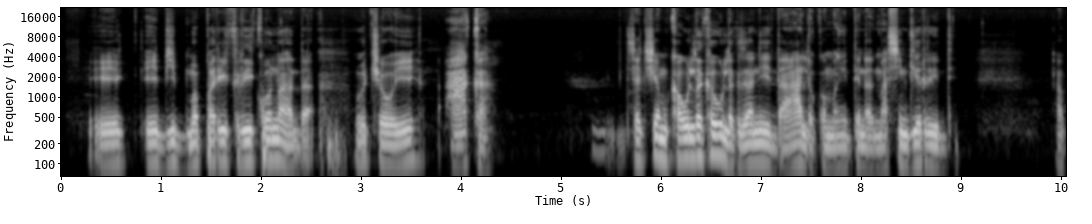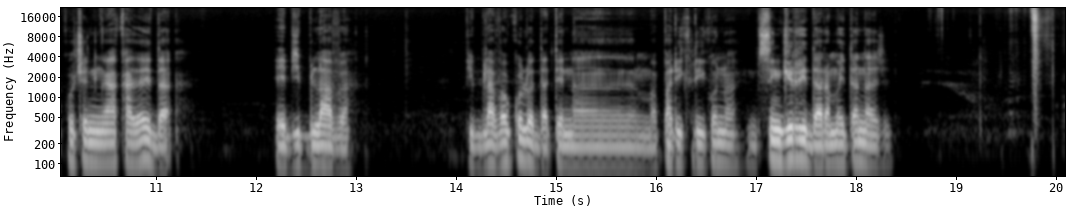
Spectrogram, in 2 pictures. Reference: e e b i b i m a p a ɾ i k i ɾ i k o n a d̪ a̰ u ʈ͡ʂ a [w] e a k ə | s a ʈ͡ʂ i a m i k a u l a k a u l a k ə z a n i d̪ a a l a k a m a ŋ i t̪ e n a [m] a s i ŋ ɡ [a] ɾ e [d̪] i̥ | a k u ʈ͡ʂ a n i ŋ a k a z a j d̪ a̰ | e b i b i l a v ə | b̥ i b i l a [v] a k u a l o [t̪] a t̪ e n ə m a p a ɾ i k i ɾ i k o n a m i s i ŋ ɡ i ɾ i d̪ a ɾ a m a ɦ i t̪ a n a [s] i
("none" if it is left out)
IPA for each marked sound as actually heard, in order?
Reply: w, m, i, d̪, v, d̪, z

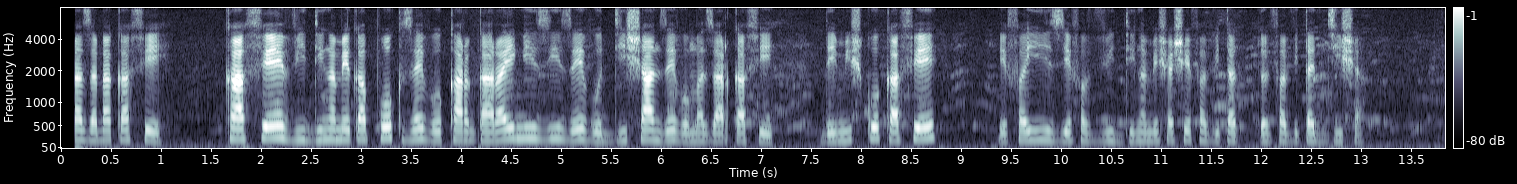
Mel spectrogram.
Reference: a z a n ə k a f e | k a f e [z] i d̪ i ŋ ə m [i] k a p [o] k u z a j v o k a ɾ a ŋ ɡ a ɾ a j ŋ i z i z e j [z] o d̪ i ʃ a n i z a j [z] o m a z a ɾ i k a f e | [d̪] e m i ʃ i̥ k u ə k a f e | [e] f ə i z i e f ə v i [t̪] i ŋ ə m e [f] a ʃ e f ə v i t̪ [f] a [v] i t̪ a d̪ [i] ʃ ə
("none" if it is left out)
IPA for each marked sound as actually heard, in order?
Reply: v, e, o, v, v, d̪, e, d̪, ʃ, f, v, i

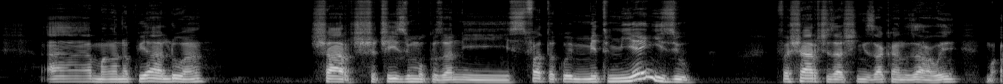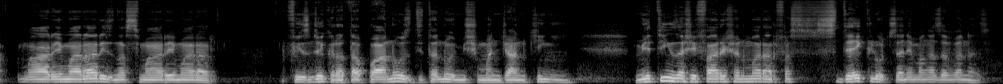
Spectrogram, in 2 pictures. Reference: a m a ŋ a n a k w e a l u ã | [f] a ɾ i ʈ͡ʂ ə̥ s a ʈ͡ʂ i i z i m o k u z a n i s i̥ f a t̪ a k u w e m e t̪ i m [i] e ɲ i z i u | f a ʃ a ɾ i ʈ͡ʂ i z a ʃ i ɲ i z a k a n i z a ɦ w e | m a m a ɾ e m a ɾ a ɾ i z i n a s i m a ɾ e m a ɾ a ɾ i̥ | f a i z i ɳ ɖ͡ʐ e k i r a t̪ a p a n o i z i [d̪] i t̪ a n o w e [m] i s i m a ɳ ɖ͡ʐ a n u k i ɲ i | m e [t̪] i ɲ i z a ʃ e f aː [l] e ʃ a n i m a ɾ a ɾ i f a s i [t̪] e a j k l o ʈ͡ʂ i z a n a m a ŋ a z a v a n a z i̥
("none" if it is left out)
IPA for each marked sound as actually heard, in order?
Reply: ʃ, i, d̪, m, t̪, ɾ, d̪

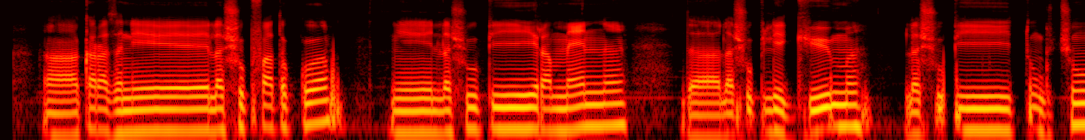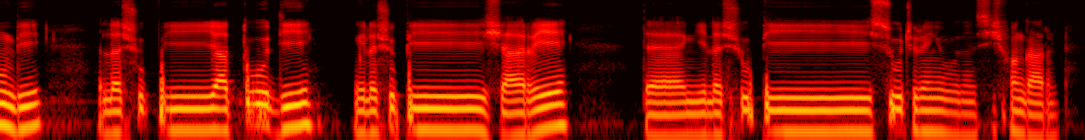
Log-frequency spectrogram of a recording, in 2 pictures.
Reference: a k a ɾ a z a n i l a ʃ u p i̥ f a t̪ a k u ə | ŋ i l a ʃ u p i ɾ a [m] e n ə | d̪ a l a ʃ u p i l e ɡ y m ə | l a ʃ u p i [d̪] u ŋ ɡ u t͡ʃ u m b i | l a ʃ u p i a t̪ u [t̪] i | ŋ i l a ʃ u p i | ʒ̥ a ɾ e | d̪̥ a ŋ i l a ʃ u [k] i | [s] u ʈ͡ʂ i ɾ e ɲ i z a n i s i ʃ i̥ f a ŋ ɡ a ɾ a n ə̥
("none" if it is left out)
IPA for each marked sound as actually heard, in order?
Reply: m, t̪, d̪, p, s

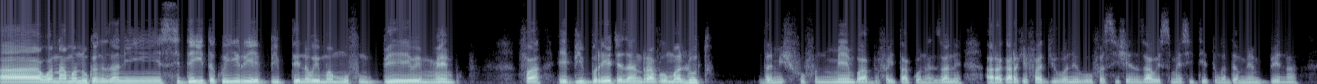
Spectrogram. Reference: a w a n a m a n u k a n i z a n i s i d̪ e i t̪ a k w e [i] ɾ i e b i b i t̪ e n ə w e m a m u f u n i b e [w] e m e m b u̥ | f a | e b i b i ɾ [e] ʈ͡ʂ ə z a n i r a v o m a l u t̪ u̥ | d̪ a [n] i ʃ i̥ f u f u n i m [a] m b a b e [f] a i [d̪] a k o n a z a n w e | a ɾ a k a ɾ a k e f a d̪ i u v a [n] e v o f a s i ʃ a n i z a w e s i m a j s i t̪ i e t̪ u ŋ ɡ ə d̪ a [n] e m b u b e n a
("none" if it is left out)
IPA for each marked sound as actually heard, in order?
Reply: i, w, e, m, e, f, t̪, n, m

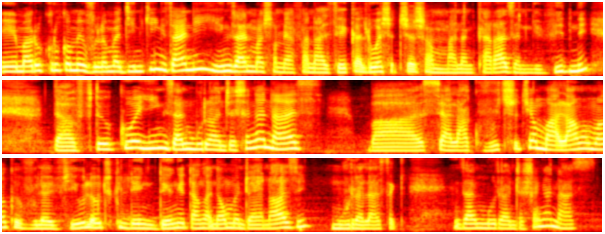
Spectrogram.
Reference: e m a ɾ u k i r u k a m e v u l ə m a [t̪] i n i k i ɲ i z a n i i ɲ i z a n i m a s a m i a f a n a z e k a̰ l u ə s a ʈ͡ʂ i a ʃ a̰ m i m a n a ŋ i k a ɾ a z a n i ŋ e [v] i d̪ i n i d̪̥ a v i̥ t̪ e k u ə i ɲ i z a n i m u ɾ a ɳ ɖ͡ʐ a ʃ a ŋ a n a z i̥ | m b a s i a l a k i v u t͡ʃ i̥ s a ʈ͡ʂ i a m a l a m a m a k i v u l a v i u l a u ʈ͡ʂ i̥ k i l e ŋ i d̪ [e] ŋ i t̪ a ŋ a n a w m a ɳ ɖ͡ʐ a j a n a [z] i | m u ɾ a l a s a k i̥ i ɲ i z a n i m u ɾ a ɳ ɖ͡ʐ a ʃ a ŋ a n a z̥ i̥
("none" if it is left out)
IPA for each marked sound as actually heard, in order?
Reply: d̪, v, e, z

